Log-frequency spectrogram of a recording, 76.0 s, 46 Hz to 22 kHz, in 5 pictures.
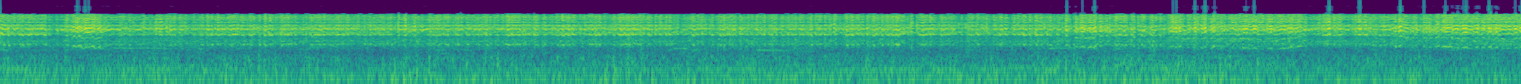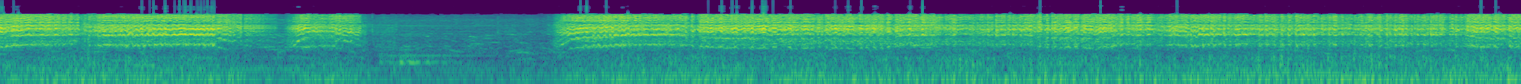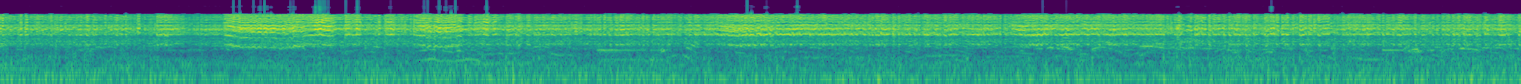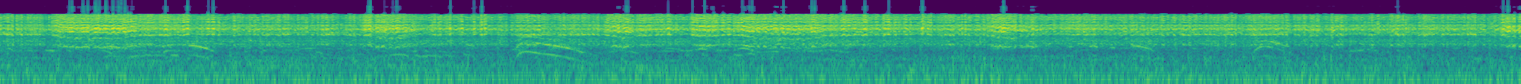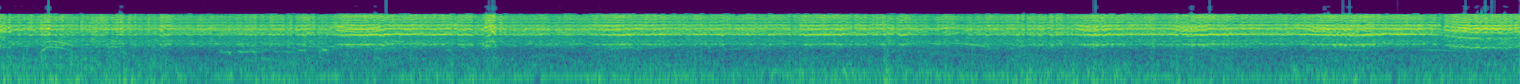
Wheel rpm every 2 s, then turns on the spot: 220, 230, 230, 230, 230, 230, 220, 220, 200, 70, 40, 190, 210, 210, 230, 220, 230, 220, 230, 230, 230, 230, 230, 220, 230, 230, 220, 220, 230, 230, 230, 230, 220, 230, 230, 240, 220, 220.
18-20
